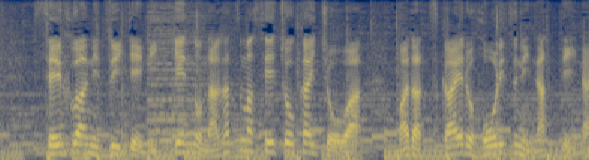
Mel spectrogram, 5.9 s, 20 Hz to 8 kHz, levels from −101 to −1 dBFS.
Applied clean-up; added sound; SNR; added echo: none; none; none; none.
